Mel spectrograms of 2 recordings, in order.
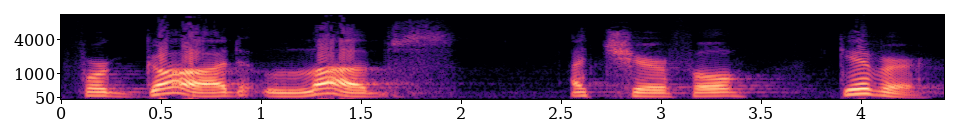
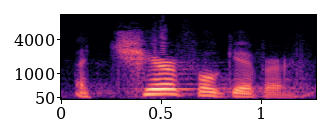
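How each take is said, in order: First: Slow, loud, weighty declaration; emphatic proclamation. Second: Said in the usual way. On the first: Acted. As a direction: proclaim it slowly, leaning on God. Preacher proclaims key verse.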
